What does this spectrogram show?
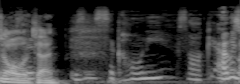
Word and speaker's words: Saucony: Is it Saucony? I was pronouncing it wrong. Yeah, Saucony.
